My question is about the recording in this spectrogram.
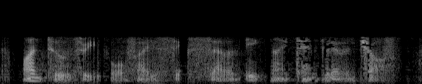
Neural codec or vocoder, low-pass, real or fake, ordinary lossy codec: none; 3.6 kHz; real; AAC, 16 kbps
